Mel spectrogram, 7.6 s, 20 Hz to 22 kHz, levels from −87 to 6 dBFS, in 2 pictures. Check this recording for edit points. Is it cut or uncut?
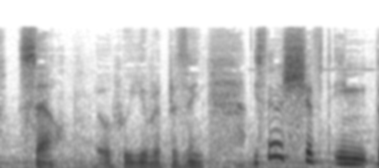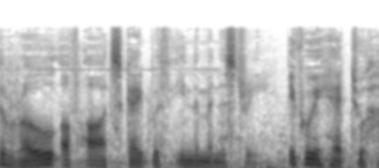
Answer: cut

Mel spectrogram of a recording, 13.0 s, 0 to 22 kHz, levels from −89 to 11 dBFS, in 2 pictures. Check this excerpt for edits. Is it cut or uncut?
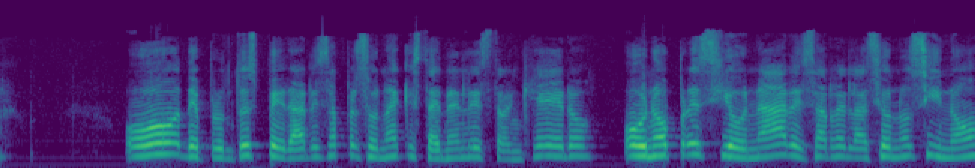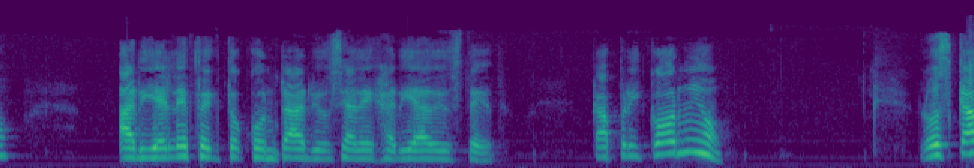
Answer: cut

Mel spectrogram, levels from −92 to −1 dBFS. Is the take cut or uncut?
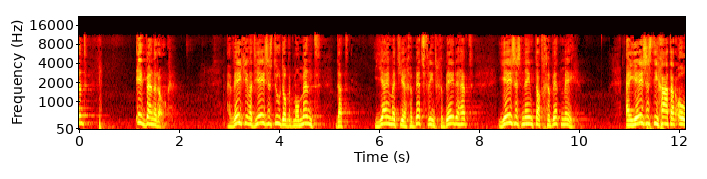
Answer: uncut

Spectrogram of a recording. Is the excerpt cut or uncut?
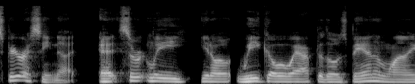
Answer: cut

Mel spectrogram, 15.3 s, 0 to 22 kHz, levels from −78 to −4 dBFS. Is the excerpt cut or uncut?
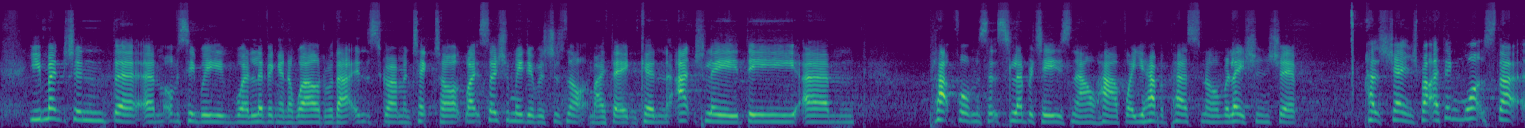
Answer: cut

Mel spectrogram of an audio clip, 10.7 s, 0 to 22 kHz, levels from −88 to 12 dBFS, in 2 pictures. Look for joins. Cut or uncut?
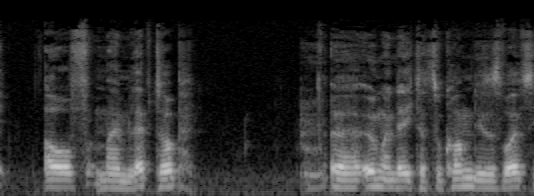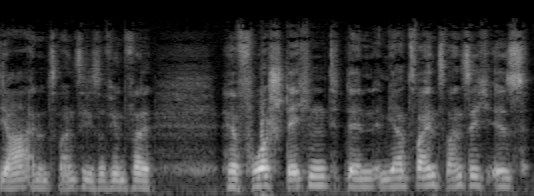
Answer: uncut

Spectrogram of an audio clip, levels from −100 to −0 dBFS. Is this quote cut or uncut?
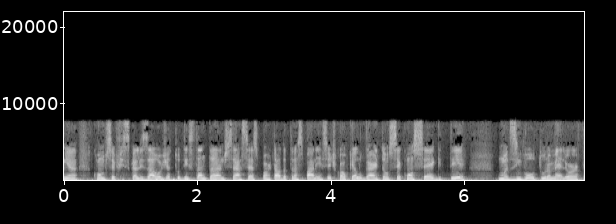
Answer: uncut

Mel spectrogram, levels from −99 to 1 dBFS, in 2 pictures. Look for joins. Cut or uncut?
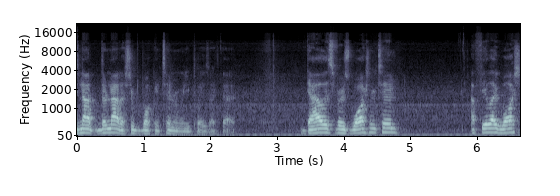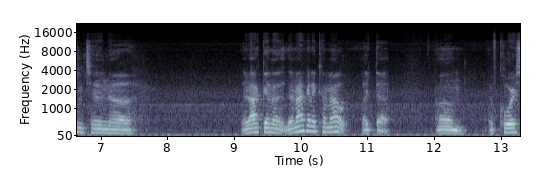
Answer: uncut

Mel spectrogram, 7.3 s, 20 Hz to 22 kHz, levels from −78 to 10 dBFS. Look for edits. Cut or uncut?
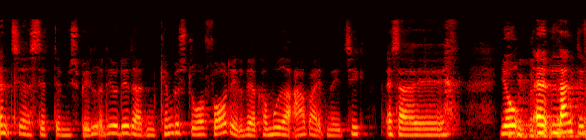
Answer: cut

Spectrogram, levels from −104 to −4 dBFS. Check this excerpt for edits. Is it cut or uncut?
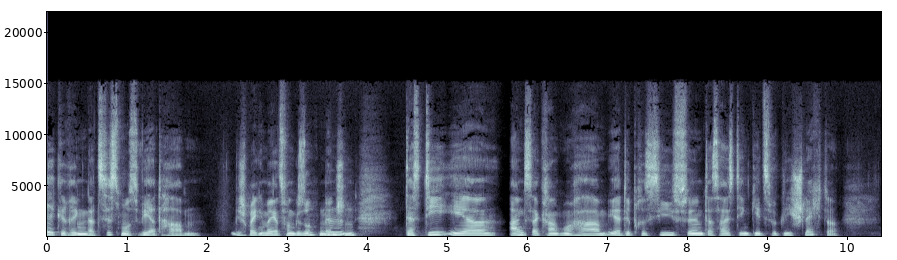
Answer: uncut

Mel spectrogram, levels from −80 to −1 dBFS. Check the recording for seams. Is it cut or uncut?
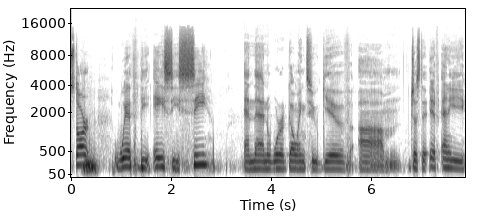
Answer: cut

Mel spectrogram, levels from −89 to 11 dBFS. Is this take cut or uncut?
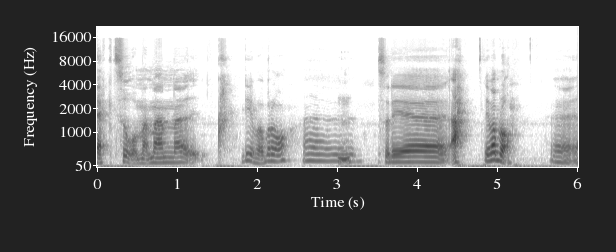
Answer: cut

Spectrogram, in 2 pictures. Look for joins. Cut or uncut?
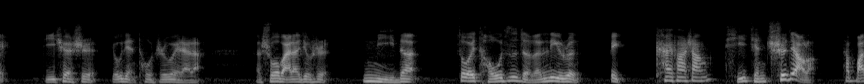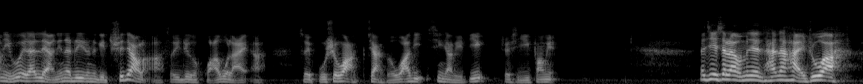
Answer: uncut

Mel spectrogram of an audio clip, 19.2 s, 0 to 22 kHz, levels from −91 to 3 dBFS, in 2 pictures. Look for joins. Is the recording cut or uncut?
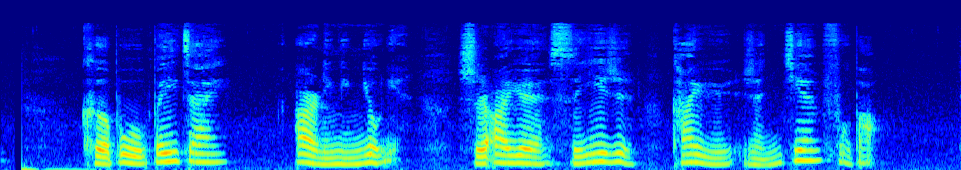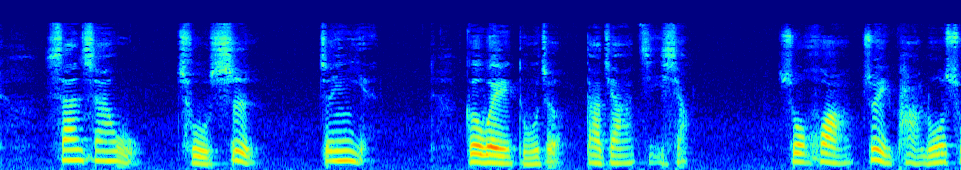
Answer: cut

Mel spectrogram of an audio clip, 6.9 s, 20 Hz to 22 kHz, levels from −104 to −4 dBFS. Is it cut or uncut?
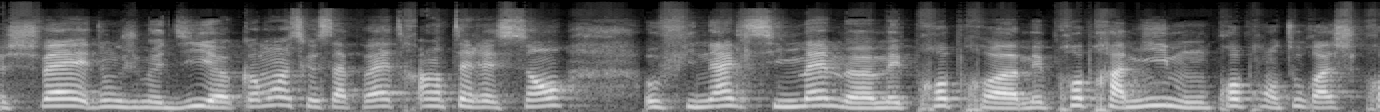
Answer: cut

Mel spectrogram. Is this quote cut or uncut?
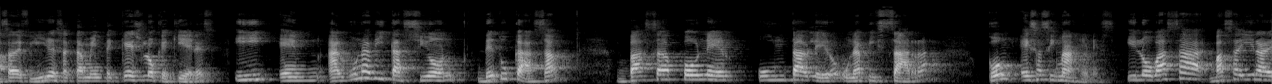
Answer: cut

